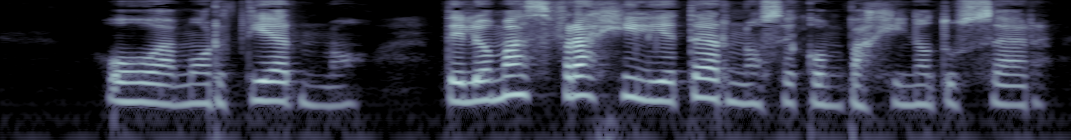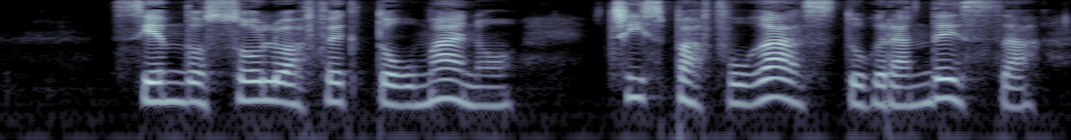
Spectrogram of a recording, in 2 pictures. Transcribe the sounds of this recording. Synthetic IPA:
oamo̞ɾt̪jeɾno̞ | ðelomasfɾaxiliet̪eɾno̞seko̞mpaxinot̪useɾ | sje̞nd̪o̞so̞loafekt̪oumano̞ | t͡ʃispafuɣast̪uɣɾand̪esa

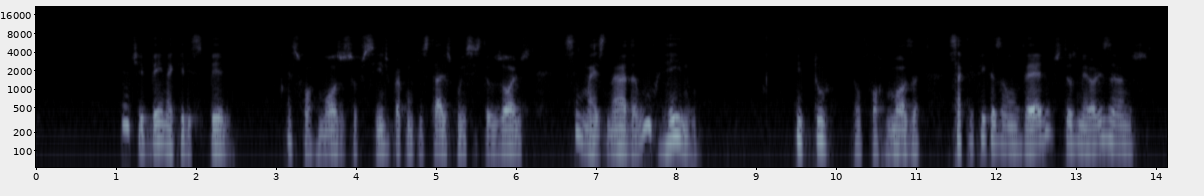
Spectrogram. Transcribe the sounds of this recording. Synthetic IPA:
et͡ʃɪbẽj̃nɐkelɪspeʎʊ | ɛsfoɾmɔzʊsufi̥siẽnt͡ʃɪpɐɾɐkõkist̪aɾɪskõesɪ̥st̪ewzɔʎʊsː | ẽj̃majznad̪ɐũɦejnʊ̰ | ɪt̪u | t̪ɐ̃w̃foɾmɔzɐ | sakɾifikɐzaũvɛʎʊːst̪ewzmeʎɔɾɪzɐ̃nʊs

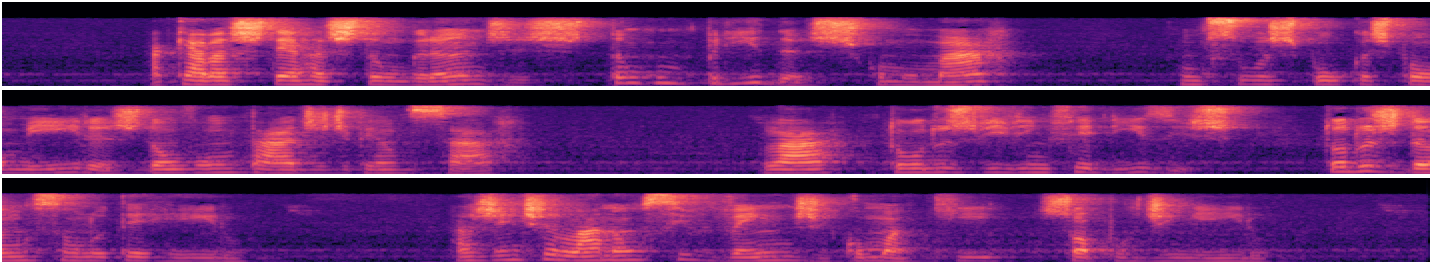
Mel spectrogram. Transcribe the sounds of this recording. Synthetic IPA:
akɛlɐst̪ɛɦɐst̪ɐ̃w̃ɡɾɐ̃nd͡ʒɪst̪ɐ̃w̃kũmpɾid̪ɐʃkõmʊːmaɾ | kõw̃suɐspowkɐspawmejɾɐzd̪ɐ̃w̃võnt̪ad͡ʒɪd͡ʒɪpẽsa̰ɾ | lat̪od̪ʊzvivẽj̃felizɪs | t̪od̪ʊzd̪ɐ̃sɐ̃w̃nʊt̪eɦejɾʊ | aʒẽnt͡ʃɪlanɐ̃w̃sɪvẽd͡ʒɪkõmʊakʲʰisɔpʊɾd͡ʒiɲejɾʊ

